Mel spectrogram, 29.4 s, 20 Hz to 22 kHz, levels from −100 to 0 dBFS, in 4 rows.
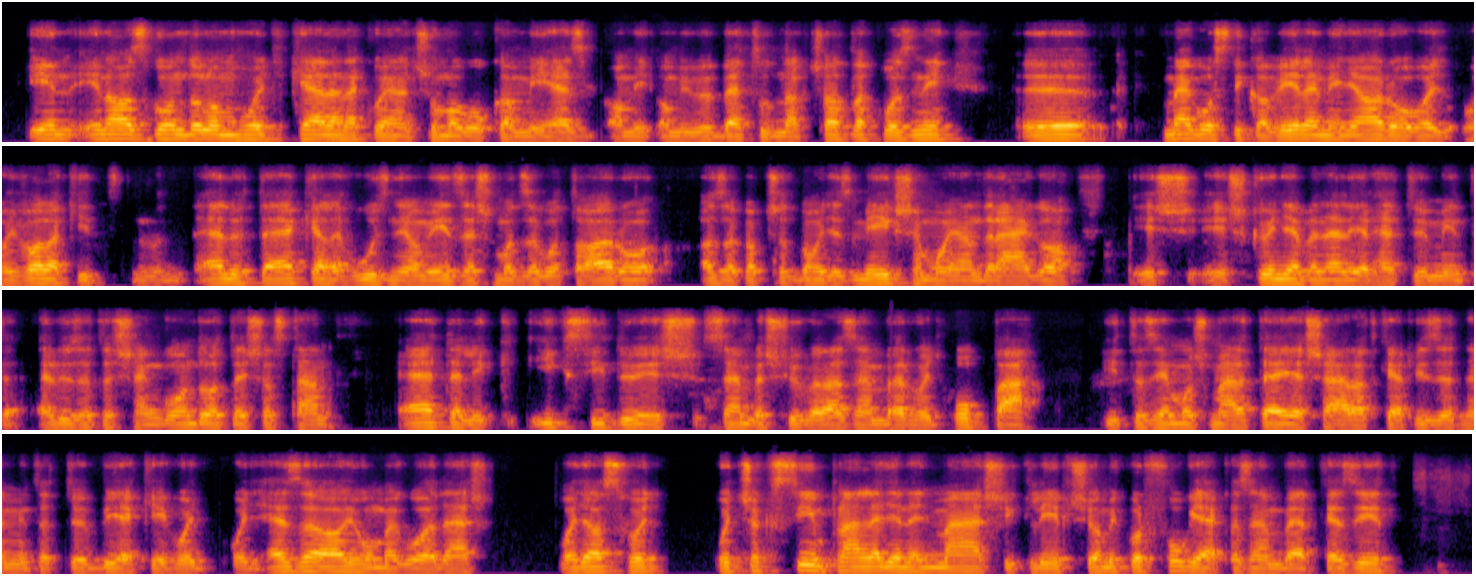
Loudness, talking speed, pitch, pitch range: -20 LUFS, 175 wpm, 115 Hz, 110-120 Hz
